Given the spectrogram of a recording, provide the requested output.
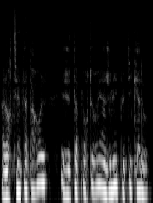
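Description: Un homme jouant un jeune lieutenant fier et guindé. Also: male voice, a little high, fast, warm tone, breathy edge, pitched above the performer's own voice. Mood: courting. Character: young army lieutenant, proud and touchy.

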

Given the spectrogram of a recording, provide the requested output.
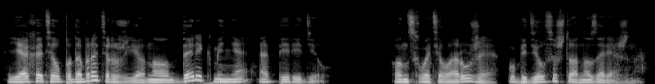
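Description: Male audiobook narrator; wry, measured, dark timbre. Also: fairly low pitch, no echo, studio quality. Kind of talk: audiobook reading.

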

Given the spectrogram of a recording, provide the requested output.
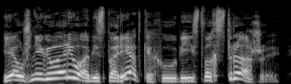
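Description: A man voicing a wrathful, domineering king scolding his son in an audiobook, with a booming, shouting delivery. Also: lively intonation, normal speed, dry recording, studio quality, lightly acted. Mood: furious. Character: wrathful middle-aged male king, domineering father. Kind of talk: audiobook character voice.

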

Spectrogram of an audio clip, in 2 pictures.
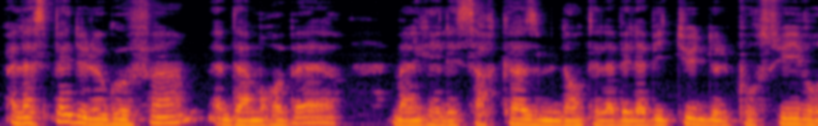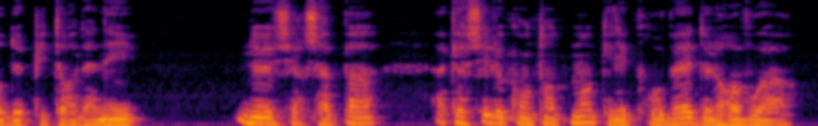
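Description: A man reading a classic novel aloud as an audiobook narrator, in a steady, measured manner. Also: lowish voice, husky.

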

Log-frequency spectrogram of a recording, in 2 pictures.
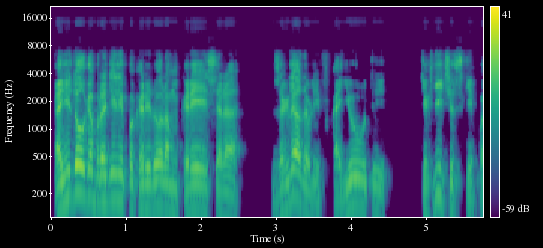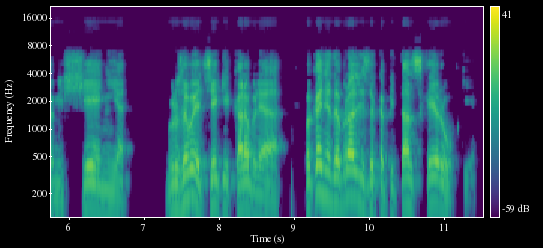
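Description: A man narrating an audiobook in a measured, unhurried reading. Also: medium pitch, big pitch swings, dull audio. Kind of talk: audiobook narration of science fiction.

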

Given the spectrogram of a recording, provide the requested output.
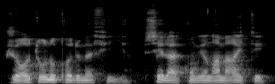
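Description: A man's voice: low voice, steady tone, brisk, darkish tone, close to an everyday voice. A man reading as a hunted, desperate mother. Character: hunted, desperate mother, middle-aged woman.

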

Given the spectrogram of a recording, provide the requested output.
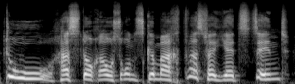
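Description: A man voicing a swarm of clownish moth creatures in an audiobook, with a shrill, screeching, mocking manner. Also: expressive, measured pace, no room sound, studio quality, heavily acted. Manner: mocking, rowdy chorus. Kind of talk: audiobook character voice.

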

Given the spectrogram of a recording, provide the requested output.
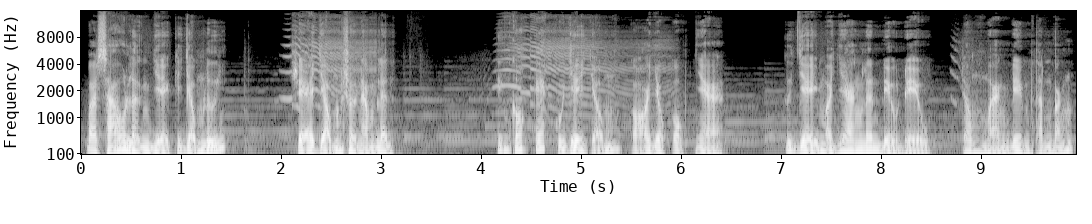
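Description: A man narrating a ghost story in a steady, measured storytelling manner. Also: sits low, faint music behind.

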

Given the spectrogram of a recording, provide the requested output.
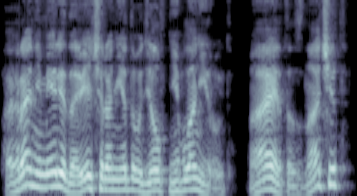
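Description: A man's voice: on the high side, very animated, quick pace, breathy edge, pitched above the performer's own voice. Man voicing a wry, scheming Violinist. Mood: planning. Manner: dry, mocking.

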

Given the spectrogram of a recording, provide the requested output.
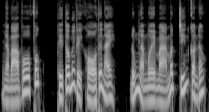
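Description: A man voicing a brash young daughter-in-law in an audio story, sneering in quick, sharp bursts. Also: medium pitch, very animated, dry recording, clean studio sound, close to an everyday voice. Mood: spiteful.

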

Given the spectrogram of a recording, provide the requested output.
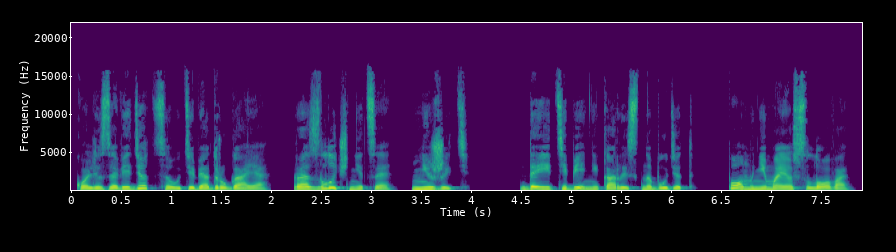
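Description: A woman voicing a proud, passionate young peasant woman in an audiobook, sharp and reproachful. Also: on the low side, animated, a little slow, no echo, studio quality. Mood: angry. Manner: tearful pleading turning to fierce scolding.

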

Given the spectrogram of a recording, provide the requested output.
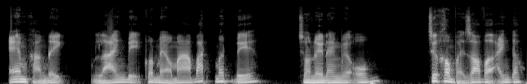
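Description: A male storyteller voicing a hot-headed young village shaman who talks fast and heated. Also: fairly low pitch, expressive, dry recording, studio quality, lightly acted. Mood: firm.

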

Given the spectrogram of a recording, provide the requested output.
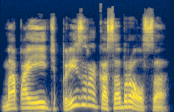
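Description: A man doing a gruff rustic old grandfather. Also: fairly high pitch, huge pitch swings, measured pace, a little mellow, no echo, studio quality, pitched above the performer's own voice. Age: older. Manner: folksy, gruff.

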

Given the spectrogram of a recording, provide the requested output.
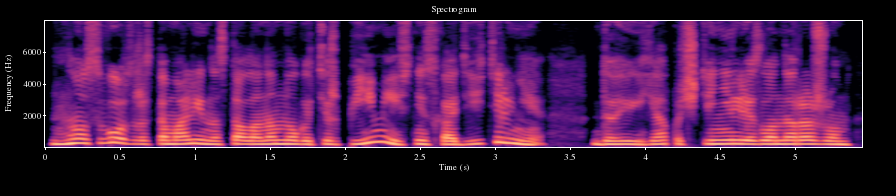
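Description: Woman narrator, first-person audiobook, expressive reading, mellow higher voice. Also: quick pace, no echo, studio quality.

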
